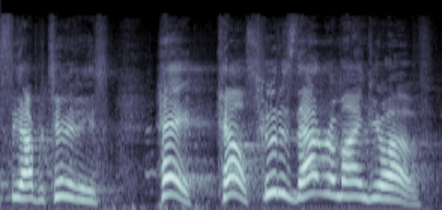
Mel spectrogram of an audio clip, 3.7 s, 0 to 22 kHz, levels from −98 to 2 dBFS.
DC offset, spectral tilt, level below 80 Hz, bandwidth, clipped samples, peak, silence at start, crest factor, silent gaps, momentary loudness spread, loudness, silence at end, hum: under 0.1%; -4.5 dB/octave; -58 dBFS; 15.5 kHz; under 0.1%; -4 dBFS; 0 s; 16 dB; none; 6 LU; -19 LUFS; 0.2 s; none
